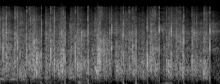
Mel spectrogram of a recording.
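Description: A village meeting audience in rural Pyeongsan-ri, Hongseong, claps together after a talk with the county head; dense, steady applause, fairly close, fills the whole moment with a few hand strikes standing out.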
